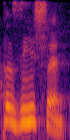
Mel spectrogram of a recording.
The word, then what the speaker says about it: position: front back position not position position s is pronounced as z and then the vowel is in e position position everyone beautiful the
